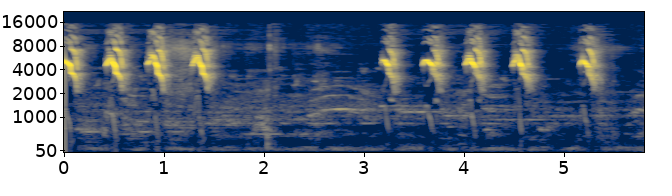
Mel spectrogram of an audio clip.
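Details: Chicks giving loud, high, downward-sweeping peeps in two bursts of four to five, each peep about half a second apart, with a short quiet gap between the bursts; low steady hum underneath.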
